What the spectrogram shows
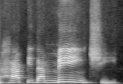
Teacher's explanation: Observe que o men é a sílaba mais forte, é a penúltima sílaba. Se eu tenho a penúltima sílaba mais forte, eu sei que eu tenho então uma paroxítona.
